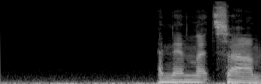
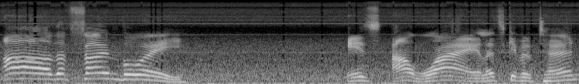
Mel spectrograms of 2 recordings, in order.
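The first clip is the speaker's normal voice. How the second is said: excited; 7 semitones higher, slower than usual. Real, not acted. Launch thrill.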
